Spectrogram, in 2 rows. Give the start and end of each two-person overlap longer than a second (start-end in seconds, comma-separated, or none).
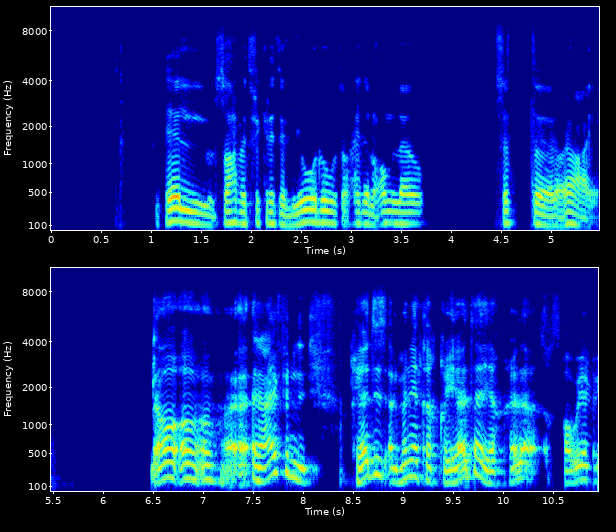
none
